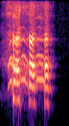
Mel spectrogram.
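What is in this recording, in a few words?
Vox Happy, Japanese; Morrah; kingsraid; jp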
